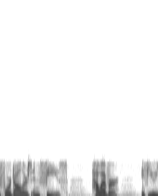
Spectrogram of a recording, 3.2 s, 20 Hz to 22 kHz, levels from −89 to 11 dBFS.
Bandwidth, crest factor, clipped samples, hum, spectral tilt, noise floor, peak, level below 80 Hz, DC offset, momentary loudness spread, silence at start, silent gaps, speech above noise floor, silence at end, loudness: 4.1 kHz; 20 dB; under 0.1%; none; -11.5 dB/octave; -51 dBFS; -6 dBFS; -56 dBFS; under 0.1%; 13 LU; 0 s; none; 27 dB; 0 s; -25 LUFS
